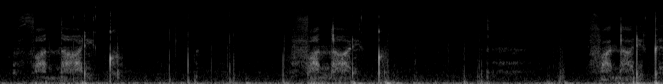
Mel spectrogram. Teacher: НА is the stressed syllable.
